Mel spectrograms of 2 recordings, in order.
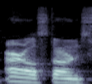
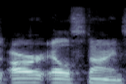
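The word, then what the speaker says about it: R.L. Stine: It's part of a film event trilogy on Netflix based on R.L. Stein's Fear Street. That was R.L. Stein. Sorry. Mispronounced his name.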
